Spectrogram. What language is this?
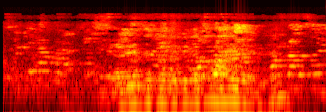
Catalan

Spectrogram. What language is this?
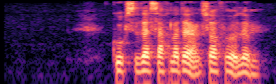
Uzbek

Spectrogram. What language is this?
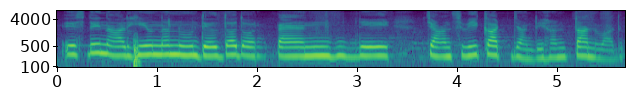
Punjabi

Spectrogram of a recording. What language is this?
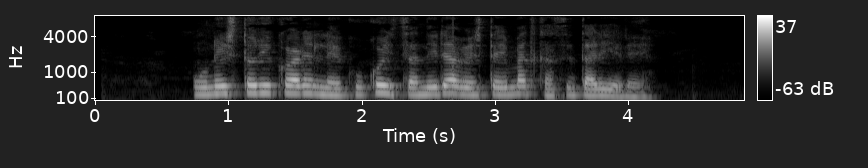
Basque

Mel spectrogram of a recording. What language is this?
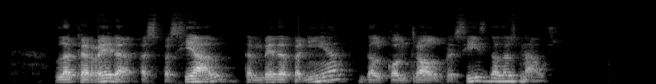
Catalan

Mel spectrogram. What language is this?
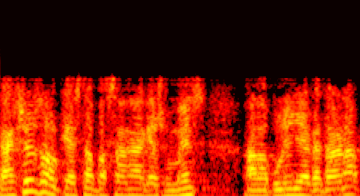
Catalan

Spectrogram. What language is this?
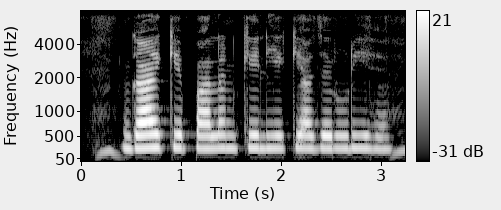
Magahi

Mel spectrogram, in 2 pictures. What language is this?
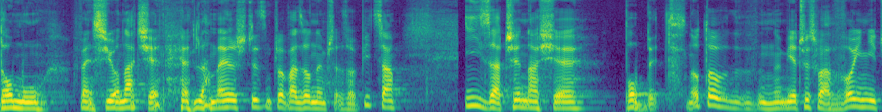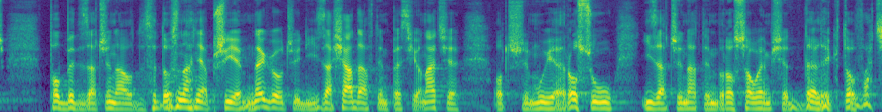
Polish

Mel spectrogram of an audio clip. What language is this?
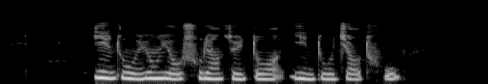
Chinese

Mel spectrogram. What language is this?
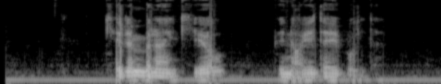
Uzbek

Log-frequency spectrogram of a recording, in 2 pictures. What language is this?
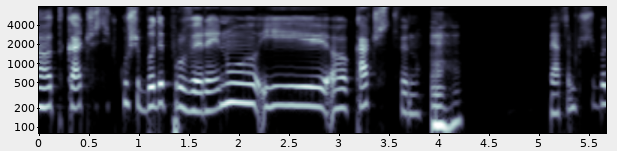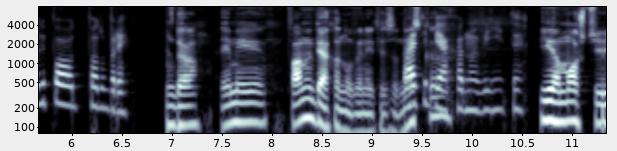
Bulgarian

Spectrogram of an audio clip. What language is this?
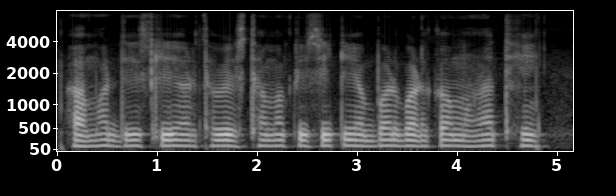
Chhattisgarhi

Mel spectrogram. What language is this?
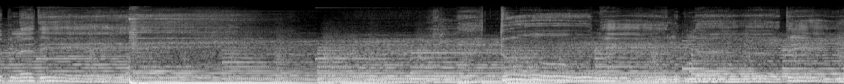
Arabic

